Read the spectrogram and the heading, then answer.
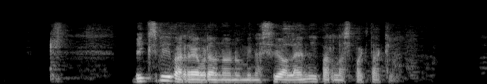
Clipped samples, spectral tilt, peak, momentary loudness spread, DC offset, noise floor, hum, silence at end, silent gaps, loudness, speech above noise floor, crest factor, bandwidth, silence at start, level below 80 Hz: under 0.1%; -5.5 dB/octave; -2 dBFS; 20 LU; under 0.1%; -47 dBFS; none; 0.9 s; 1.18-1.32 s; -18 LUFS; 29 dB; 18 dB; 8 kHz; 0.5 s; -60 dBFS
